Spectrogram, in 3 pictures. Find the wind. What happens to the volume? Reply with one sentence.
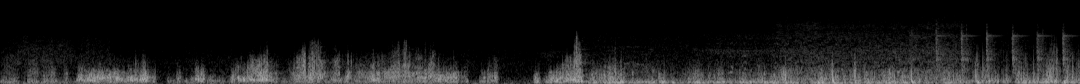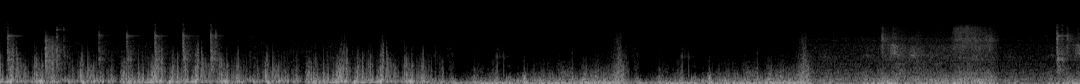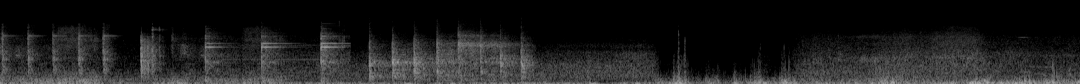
The loudness of the wind goes down.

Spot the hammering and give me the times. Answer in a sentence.
The hammering can be heard from 9.1 to 13.1 s and from 21.4 to 27.0 s.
